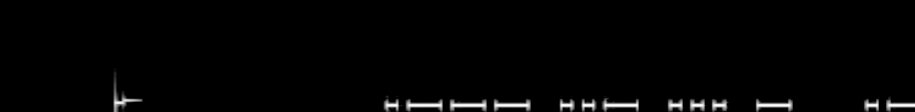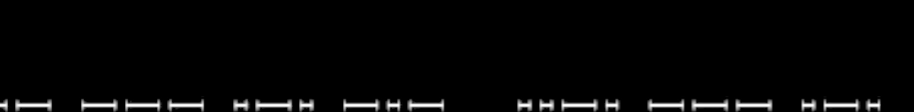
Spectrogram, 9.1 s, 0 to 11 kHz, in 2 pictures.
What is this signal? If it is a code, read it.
Morse code, heard as a keyed tone, about 22 wpm, 700 Hz. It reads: JUST WORK FOR
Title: Pangram Challenge v2 - 22wpm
